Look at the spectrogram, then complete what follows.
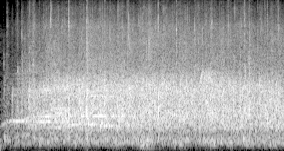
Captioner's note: audience applauding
